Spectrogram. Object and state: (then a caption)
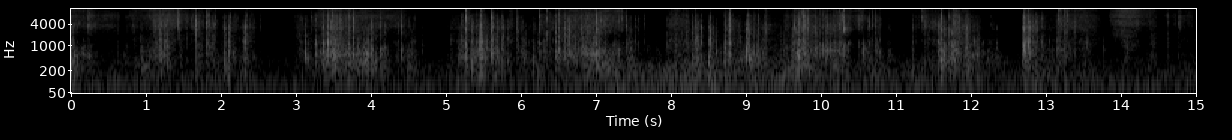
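Newspaper being rubbed and crumpled. A folded paper newspaper lies flat on a table while open palms rub and smooth over its surface. Bright, dry crinkling and rustling come in uneven bursts separated by brief quiet gaps, with almost no low-end body.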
